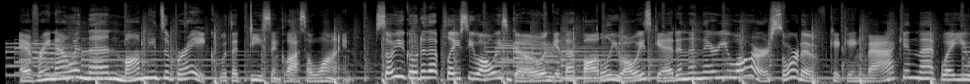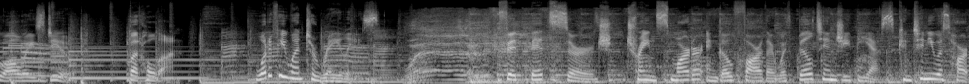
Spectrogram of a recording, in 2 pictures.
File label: women commercial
